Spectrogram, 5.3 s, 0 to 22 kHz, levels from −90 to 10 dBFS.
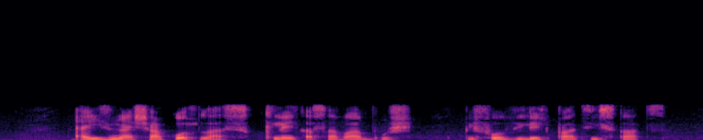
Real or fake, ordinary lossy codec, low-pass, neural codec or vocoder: fake; none; 5.4 kHz; codec, 16 kHz in and 24 kHz out, 2.2 kbps, FireRedTTS-2 codec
